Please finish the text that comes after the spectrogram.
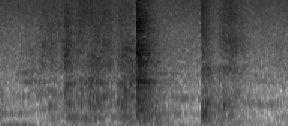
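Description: Dal with bottle gourd being stirred in a cooking pot, a few separate scraping clinks of a spoon against the metal, fairly close, with a louder knock midway and another near the end.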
